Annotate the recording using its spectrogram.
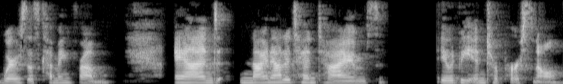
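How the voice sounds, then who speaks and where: A woman's medium-pitched, somewhat breathy voice with an American accent, at a moderate pace, with fairly even intonation and very even loudness, against a quiet background. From Dubai and Istanbul, American mother. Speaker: holistic doctor and relationship coach. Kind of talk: interview podcast.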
